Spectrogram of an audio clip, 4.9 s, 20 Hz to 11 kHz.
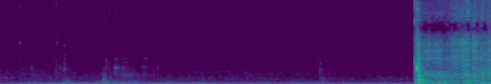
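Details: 1967 Ford F-250 Highboy brush truck, 352 V8, four-speed, long abandoned, first start attempt: quiet, uneven cranking for four seconds, then it suddenly catches and roars loud and ragged, with debris blowing out the exhaust.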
